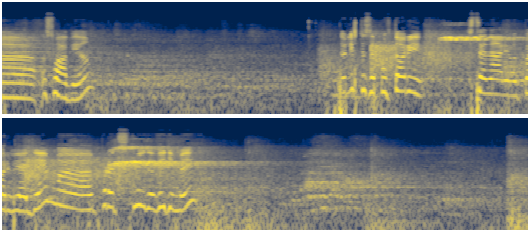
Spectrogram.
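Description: A volleyball is struck with sharp slaps in an echoing hall.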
